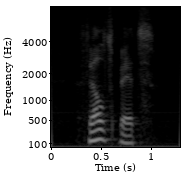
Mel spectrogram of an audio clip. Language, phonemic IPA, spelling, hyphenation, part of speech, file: Dutch, /ˈvɛlt.bɛt/, veldbed, veld‧bed, noun, Nl-veldbed.ogg
- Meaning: camp bed (lightweight portable bed used by the military, campers, etc.)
